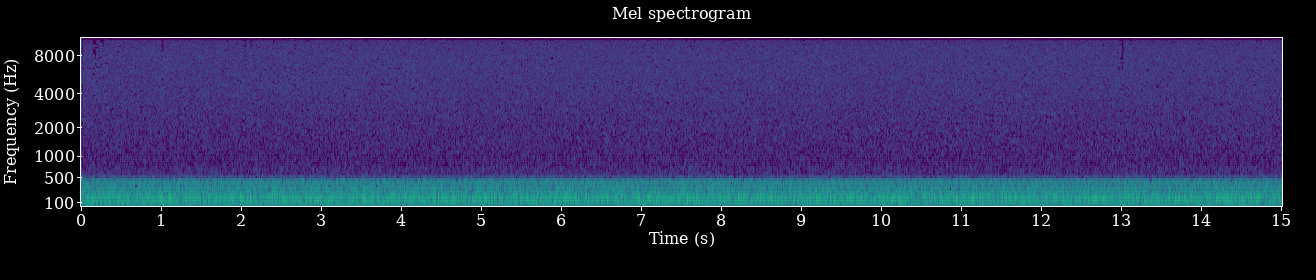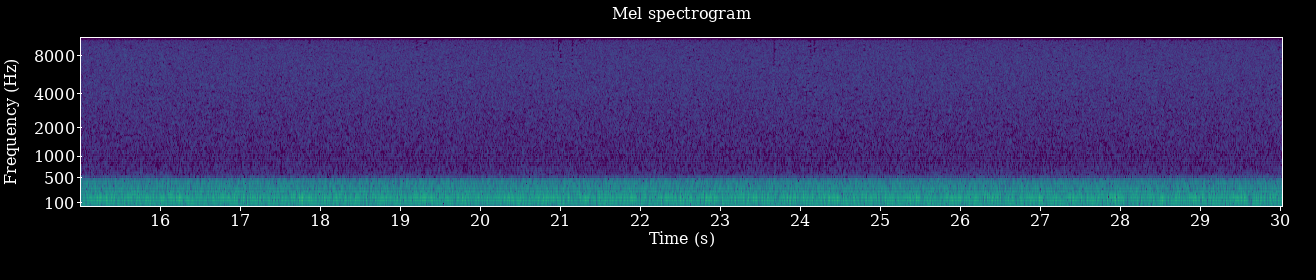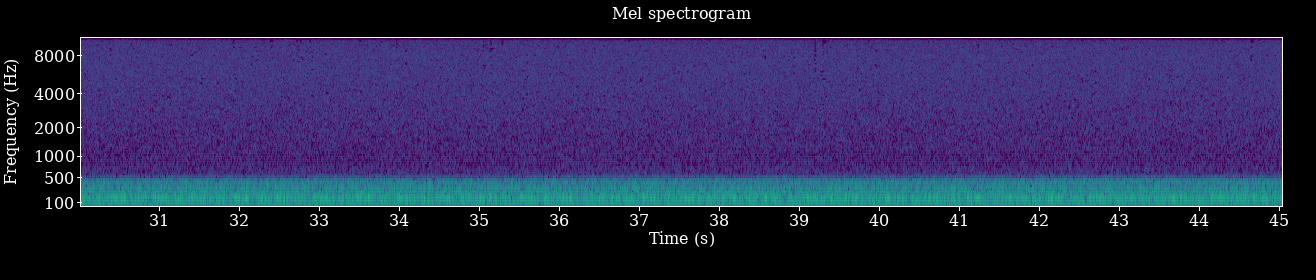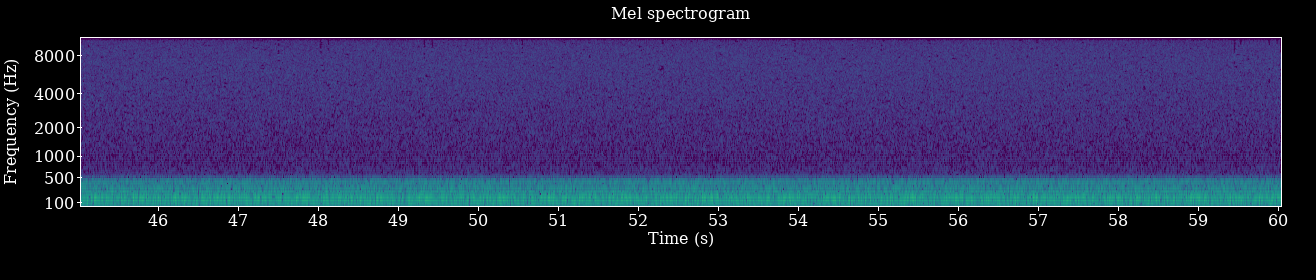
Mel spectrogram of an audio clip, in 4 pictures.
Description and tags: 3x256 500k reso 500hz y freq float 1pointfloat
Sound created from using the rings of Saturn as a spectral source to a series of filters.
The ring spectrogram was divided into three color planes, and the color intensity values were transformed into resonant filter cutoff frequencies. In essence one filter unit (per color plane) has 256 sounds playing simultaneously. The individual filters are placed along the x-axis so, that the stereo image consists of 256 steps from left to right.
In this sound of the series the spectrum was compressed to a range of 20 -500 hz. A small variation in certain divider factor per color plane is introduced for a slight chorus like effect.
chorus-effect, experimental, fft, filter, noise, planet, resonance, resynthesis, saturn, space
